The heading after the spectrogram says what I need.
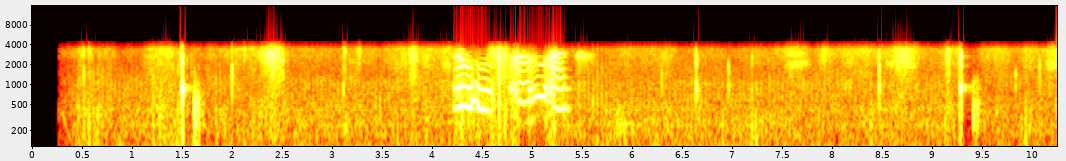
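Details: A 9-week-old baby babbling and fussing while having hiccups, with brief, sharp catches in the voice and some room noise; hiccups.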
